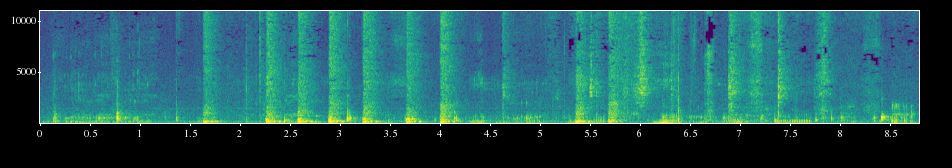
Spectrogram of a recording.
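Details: English Bulldogs WanWan and Fe, both just over one year old, filmed December 23, 2015, indoors. Deep, throaty growls and snorting grunts come in uneven bursts, roughly three per second, between louder scuffling thumps.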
